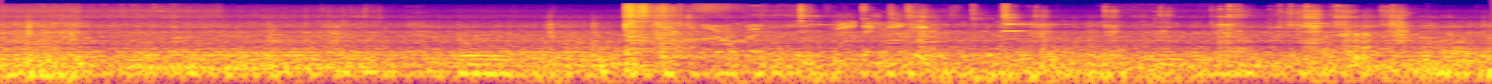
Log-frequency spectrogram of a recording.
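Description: A tank engine rumbles low.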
